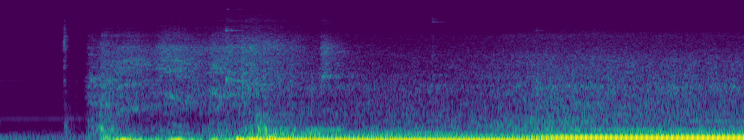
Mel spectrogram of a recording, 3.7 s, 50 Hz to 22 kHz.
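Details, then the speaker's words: Nissan 240 at first startup after fitting a new exhaust with muffler: the engine catches and settles into a steady, low, even idle with a soft exhaust note, much quieter than before, with no rasp or leak tick. "Oh my god, it's so much quieter. Wow, that's a lot quieter. I can actually hear myself now."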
